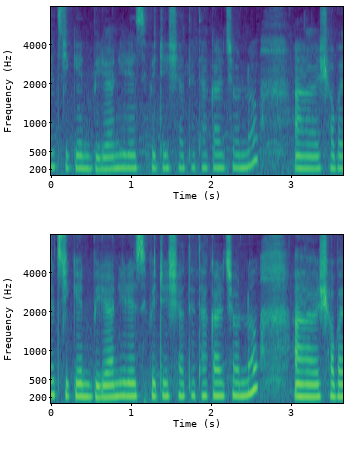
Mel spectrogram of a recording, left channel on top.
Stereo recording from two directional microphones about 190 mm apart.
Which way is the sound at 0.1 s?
40° right (ahead or behind).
